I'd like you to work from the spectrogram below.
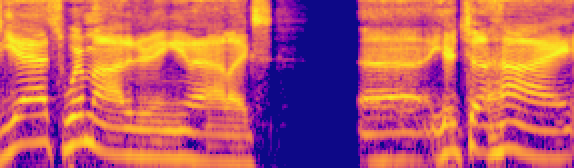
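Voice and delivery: lightly put-on secret agent voice; a hint of a mysterious spy; mimicking a famous spy. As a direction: imitate the spy's odd way of talking, half-joking. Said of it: "And he talks like that".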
